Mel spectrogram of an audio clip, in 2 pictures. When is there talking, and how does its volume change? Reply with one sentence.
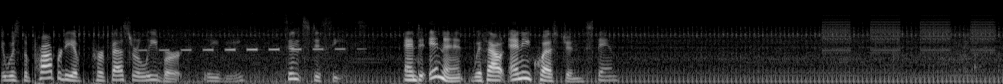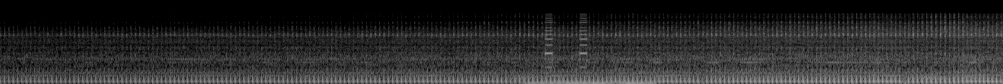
The talking can be heard from 0.0 to 6.2 s, getting quieter then louder.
